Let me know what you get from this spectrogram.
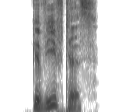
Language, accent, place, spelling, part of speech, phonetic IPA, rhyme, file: German, Germany, Berlin, gewieftes, adjective, [ɡəˈviːftəs], -iːftəs, De-gewieftes.ogg
- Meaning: strong/mixed nominative/accusative neuter singular of gewieft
